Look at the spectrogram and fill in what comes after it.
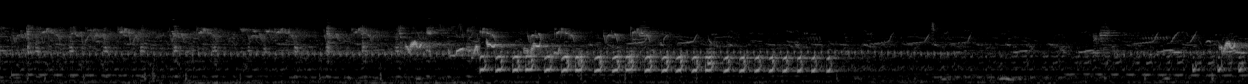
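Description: Wild birds chirping and calling together. From about five seconds in to about eight seconds, one bird gives a loud run of evenly repeated calls, about five a second.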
